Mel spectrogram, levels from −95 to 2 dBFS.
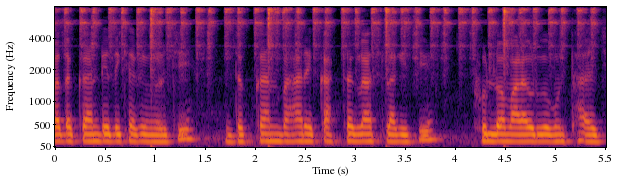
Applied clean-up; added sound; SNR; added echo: none; Tambourine; 6 dB; none.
